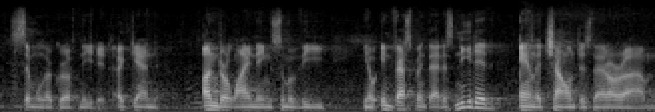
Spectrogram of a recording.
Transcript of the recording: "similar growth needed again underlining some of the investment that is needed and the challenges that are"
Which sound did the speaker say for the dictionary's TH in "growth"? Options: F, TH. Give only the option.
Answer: TH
